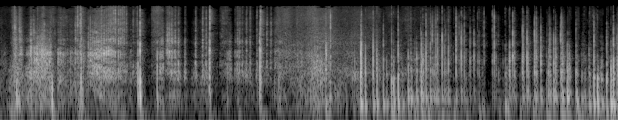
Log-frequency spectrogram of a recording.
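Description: Long nails scratch and tap across the flaps of the same large, hollow, still-closed corrugated cardboard box. Dry scraping sweeps alternate with quick clicky taps that stop short without ringing. The sound is papery, mid-heavy and bright, with little low end.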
